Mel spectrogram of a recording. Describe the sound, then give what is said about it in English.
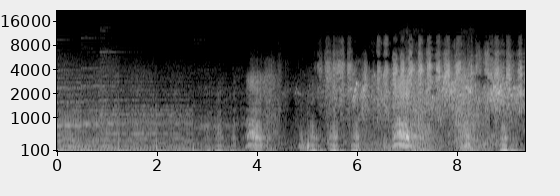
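Wild animals roar loudly and repeatedly, with shrill chirping calls mixed in, after a few seconds of low, steady tonal droning. “Animals roar and then are humbled by the sound of walking guards.”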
